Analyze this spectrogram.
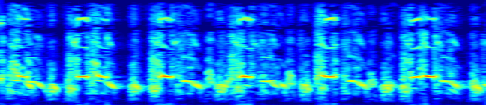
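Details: Three grey francolins in jungle give harsh, shrill calls about twice a second, the squawky notes rising and overlapping in a loud, rough chorus.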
